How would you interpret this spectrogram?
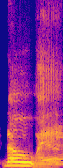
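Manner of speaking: high, loud retold disbelief; amazed. Retelling the guess that proved right, amazed. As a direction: act out a burst of disbelief. Acts out his amazed reaction.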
